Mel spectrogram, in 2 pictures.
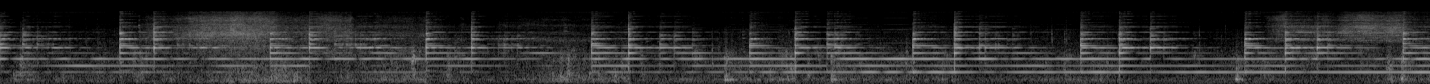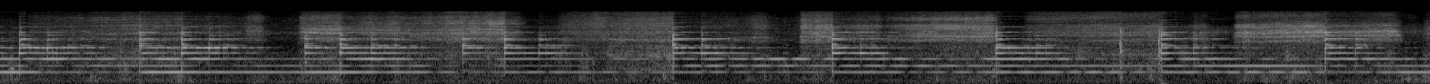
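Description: A replica early B&O steam locomotive pulling open coaches slowly past. Steam hisses in repeated surges, with many sharp clicks and clanks from the wheels and running gear, over a steady high-pitched ringing tone.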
